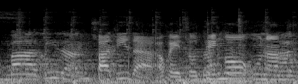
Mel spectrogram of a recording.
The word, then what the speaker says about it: batida: Batida.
